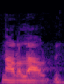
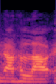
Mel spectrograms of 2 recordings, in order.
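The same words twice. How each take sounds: First: Said in the usual way. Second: "not allowed" fired out much louder, a mock-strict rule. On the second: Shown as a demonstration. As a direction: bark "not allowed" like a joking strict teacher. Teacher repeats rule, louder.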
